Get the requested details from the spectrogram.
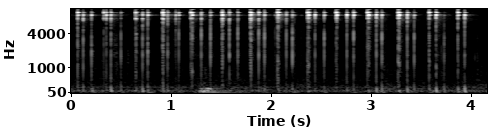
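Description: A small gold metal bottle with an ornate cap is held upright and tapped with paperclip fake nails. Quick, irregular bright metallic clicks come in uneven clusters, each dying out almost at once with a thin, high tick and very little low end.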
